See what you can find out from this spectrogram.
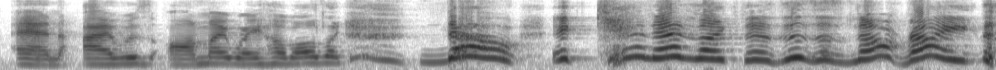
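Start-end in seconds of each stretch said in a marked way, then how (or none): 2.1-4.9 loud, high-pitched retold protest, laughing; hammed-up wail of disbelief; upset mock wail. Telling friends how the ending upset her, hammed-up wail. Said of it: "I was so upset".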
